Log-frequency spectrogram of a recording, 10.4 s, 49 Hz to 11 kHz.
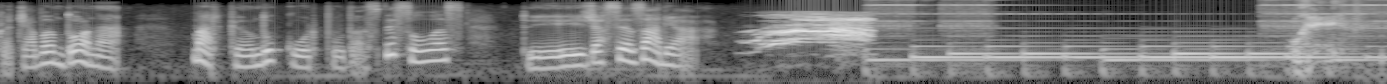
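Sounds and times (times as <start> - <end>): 
speech: 0.0 - 5.7, 6.5 - 7.0
telephone ringing with an incoming call: 6.6 - 10.3.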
